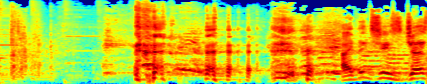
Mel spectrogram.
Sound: laughter

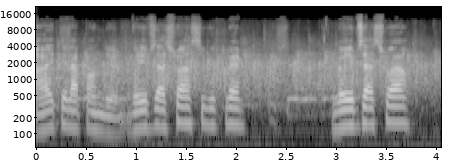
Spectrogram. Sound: applause

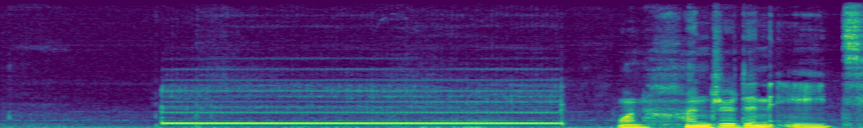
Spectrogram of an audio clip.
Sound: phone rings

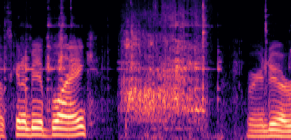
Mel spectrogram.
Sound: metal scrapes

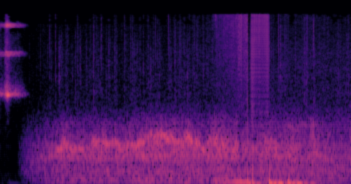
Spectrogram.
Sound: wind whistling

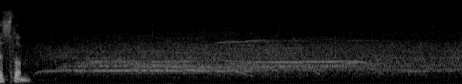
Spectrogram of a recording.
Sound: audience cheering

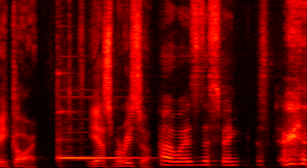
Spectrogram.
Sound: laughing

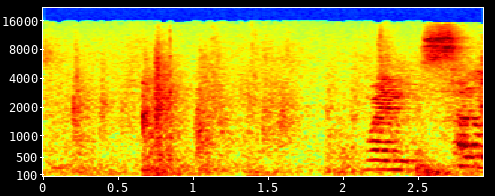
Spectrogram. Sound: footsteps thumping

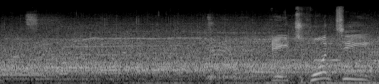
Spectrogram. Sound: crowd cheering and clapping

